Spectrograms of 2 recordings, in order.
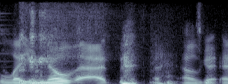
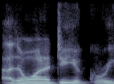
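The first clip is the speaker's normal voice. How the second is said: put-on New York accent; 10 dB quieter than usual. Imitating the brother telling his dad he wants to do art: new york accent. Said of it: "that's pretty good New York".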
